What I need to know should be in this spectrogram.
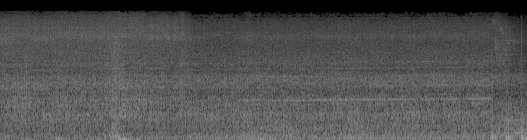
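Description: A car engine hums steadily while driving on a highway.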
